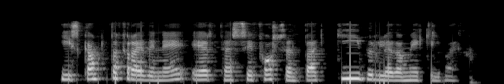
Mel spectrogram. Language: Icelandic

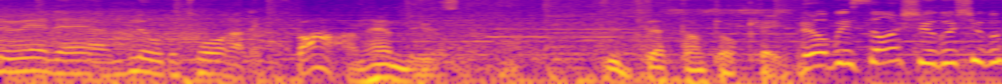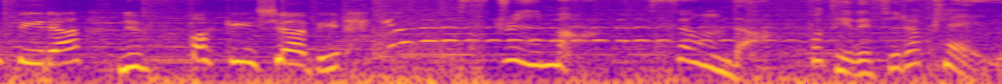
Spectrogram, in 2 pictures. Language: Swedish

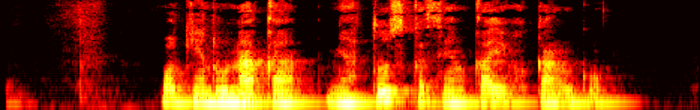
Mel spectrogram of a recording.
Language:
Puno Quechua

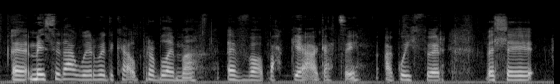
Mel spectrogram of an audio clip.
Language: Welsh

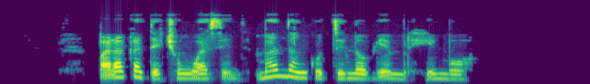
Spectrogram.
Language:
Western Highland Purepecha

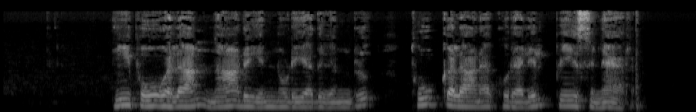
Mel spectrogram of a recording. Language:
Tamil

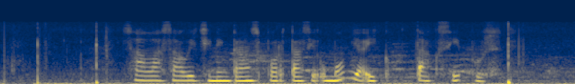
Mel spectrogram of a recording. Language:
Javanese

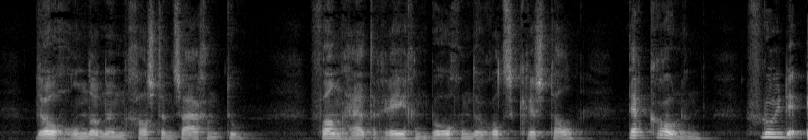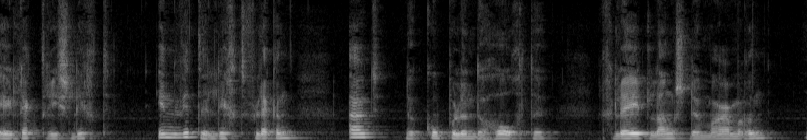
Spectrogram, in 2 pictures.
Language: Dutch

